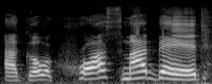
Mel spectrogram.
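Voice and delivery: ordinary delivery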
